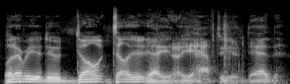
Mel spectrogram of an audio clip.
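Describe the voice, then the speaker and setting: A man's voice: deep voice, animated, brisk. Jokey man riffing on news. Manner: jokey, laughs often, does mocking quoted voices. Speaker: co-host of a news chat show. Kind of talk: casual banter reading odd news stories.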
